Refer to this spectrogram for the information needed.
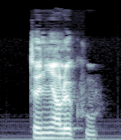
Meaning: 1. to withstand the weather 2. to hang tough, to tough it out; to stick it out, to weather the storm
- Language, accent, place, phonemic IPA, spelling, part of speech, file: French, France, Lyon, /tə.niʁ lə ku/, tenir le coup, verb, LL-Q150 (fra)-tenir le coup.wav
